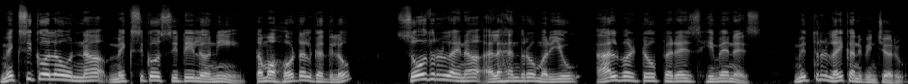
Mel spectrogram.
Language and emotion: Telugu, neutral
